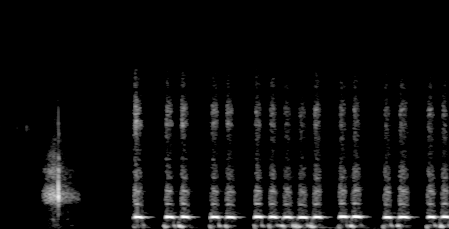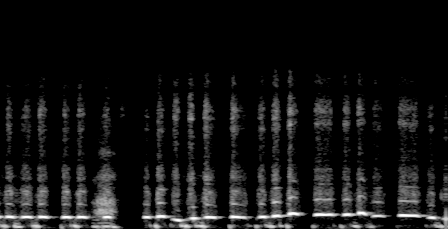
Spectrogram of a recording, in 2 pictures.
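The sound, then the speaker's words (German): A whistled melody from the theme of the film Pirates of the Caribbean, played as a fast run of short, clipped notes at a steady pitch that rises toward the end, with a brief breathy sound before it starts. “Fluch der Karibik!”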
